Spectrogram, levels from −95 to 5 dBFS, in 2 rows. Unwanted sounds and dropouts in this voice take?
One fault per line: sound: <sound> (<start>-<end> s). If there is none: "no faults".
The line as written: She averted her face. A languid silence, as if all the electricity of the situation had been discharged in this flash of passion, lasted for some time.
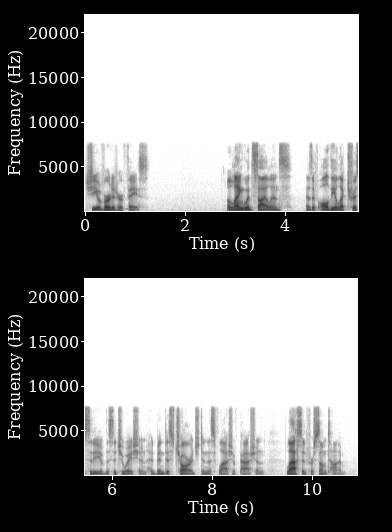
no faults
